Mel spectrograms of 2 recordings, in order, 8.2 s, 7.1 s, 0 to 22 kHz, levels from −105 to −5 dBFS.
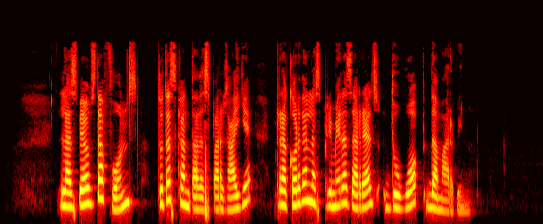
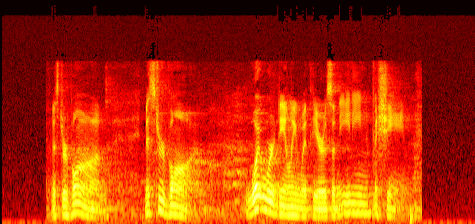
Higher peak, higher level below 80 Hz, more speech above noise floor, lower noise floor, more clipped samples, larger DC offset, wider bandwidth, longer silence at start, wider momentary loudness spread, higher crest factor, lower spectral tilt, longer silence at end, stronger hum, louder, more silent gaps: second, -10 dBFS vs 0 dBFS; second, -78 dBFS vs -52 dBFS; first, over 58 dB vs 39 dB; first, under -90 dBFS vs -61 dBFS; neither; neither; first, 11.5 kHz vs 8.6 kHz; first, 0.9 s vs 0.7 s; second, 12 LU vs 20 LU; about the same, 24 dB vs 24 dB; about the same, -5 dB/octave vs -5.5 dB/octave; first, 1.1 s vs 0.8 s; neither; second, -32 LUFS vs -23 LUFS; neither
